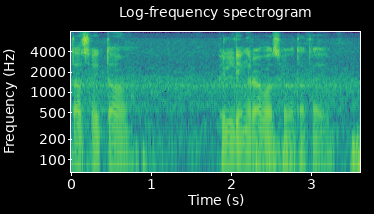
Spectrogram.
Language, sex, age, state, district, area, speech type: Odia, male, 18-30, Odisha, Sundergarh, urban, spontaneous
